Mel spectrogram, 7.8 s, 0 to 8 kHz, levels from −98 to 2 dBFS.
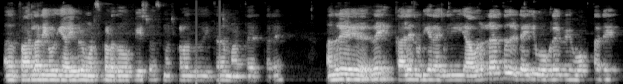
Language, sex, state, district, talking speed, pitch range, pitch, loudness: Kannada, female, Karnataka, Shimoga, 130 wpm, 155-175 Hz, 165 Hz, -16 LUFS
